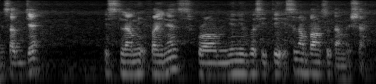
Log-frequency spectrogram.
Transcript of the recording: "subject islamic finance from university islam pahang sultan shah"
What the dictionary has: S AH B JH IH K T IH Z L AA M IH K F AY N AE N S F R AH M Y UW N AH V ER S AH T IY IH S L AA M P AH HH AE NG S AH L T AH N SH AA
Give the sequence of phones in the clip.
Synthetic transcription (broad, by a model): S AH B JH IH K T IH S L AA M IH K F AY N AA N S F R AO M Y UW N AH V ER S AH T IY IH S L AA M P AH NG S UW T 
